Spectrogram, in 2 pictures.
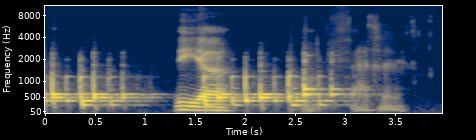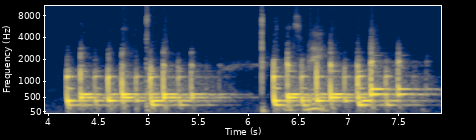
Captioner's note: phone ringing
